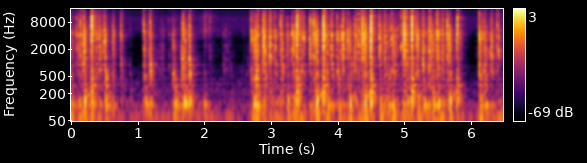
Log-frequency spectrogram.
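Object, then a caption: Plastic keyboard. Fingertips of both hands type steadily on a mint-blue plastic Ubotie retro keyboard with round white keycaps. The result is a dense run of short, clacky taps with a low plastic thump and bright key clicks. The taps come in bursts separated by brief pauses.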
